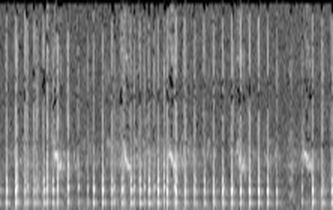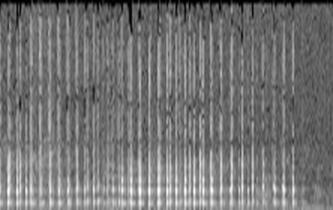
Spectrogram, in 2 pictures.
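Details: Stork producing a long, rapid rattle of dry clacks, evenly spaced and sustained for several seconds, with a brief pause midway before the clattering resumes at the same brisk pace.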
